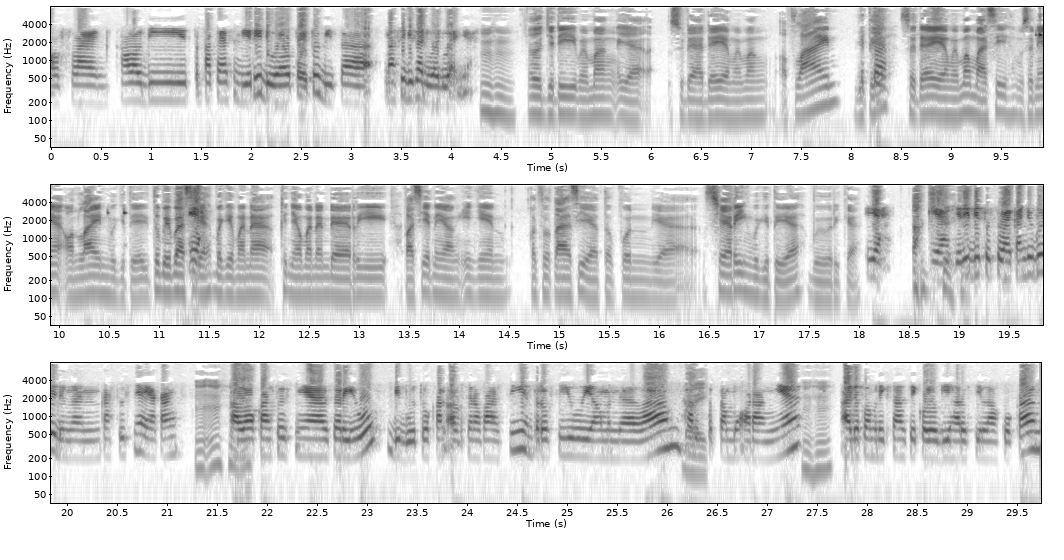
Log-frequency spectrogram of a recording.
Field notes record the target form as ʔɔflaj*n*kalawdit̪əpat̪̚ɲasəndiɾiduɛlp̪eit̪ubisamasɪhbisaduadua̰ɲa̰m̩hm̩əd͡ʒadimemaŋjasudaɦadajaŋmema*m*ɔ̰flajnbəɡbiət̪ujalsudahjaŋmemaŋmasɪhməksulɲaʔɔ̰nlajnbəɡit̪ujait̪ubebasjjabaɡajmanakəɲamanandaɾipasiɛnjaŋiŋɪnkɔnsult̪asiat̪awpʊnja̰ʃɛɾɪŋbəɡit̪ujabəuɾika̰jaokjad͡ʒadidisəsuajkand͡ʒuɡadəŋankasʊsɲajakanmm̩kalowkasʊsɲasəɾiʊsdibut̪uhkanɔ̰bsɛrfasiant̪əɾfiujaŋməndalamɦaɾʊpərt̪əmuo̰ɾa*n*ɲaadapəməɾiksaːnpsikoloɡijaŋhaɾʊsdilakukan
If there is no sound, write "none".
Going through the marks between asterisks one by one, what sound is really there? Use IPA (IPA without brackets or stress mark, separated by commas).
n, ŋ, ŋ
